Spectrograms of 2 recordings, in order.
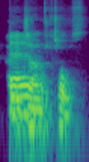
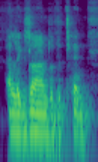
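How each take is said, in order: First: The surname sounds like 'Toth'. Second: The surname sounds like 'the tenth'. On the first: The speaker calls it right. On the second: The speaker calls it wrong.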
